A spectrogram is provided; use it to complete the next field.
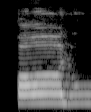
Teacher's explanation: अलिफ शिबे मुस्तालिया है, मद्दा भी है, मोटा भी पढ़ा जा रहा है और फिंगर स्ट्रेच भी हो रहा है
